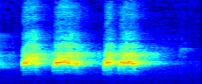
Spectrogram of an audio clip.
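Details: Black francolin from Khushab giving a loud rasping call: two grating phrases, each of two or three harsh buzzy notes, separated by a short pause, with little else audible.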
